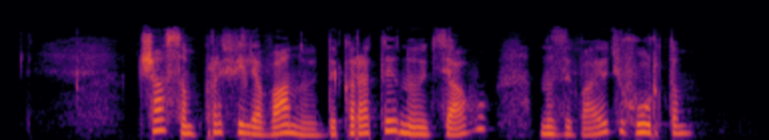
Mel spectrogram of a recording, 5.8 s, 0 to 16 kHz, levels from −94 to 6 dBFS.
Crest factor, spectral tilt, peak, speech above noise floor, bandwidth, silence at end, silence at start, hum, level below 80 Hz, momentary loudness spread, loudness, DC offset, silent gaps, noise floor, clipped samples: 20 dB; -4.5 dB/octave; -14 dBFS; 55 dB; 7.8 kHz; 0.6 s; 1.05 s; none; -70 dBFS; 12 LU; -31 LUFS; under 0.1%; none; -86 dBFS; under 0.1%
